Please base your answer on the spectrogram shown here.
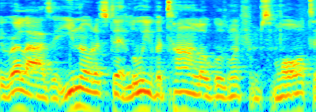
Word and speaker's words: Louis Vuitton: Nigga, excuse me, that ain't Louis. He's gonna excuse me, that's Louis Vuitton. Exactly. You're pronouncing it wrong.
